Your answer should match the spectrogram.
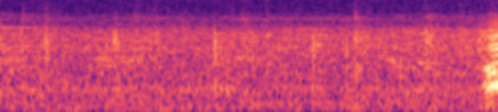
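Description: A squad's shoes marching and shuffling on concrete, a steady, even noise with no single step standing out, over the background noise of a factory.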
